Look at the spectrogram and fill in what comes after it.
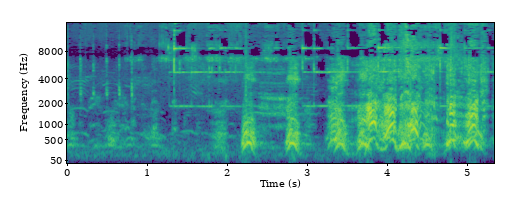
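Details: Heavy-bodied red Afghan Kochi and Bully mix dog barking loudly: after quiet voices and a thin steady tone, two spaced deep barks, then a rapid run of about six barks to the end.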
